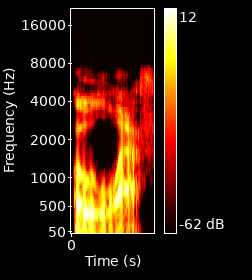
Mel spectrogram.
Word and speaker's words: Olaf: Nordic for treasure, and is pronounced Olaf, as in laughing, referring to his role as comic relief, I guess.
